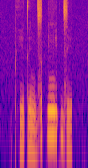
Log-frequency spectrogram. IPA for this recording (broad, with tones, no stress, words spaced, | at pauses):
pʰi˨˩t̪i˨˩n d͡zə˦t̚i˦ŋi˦ʔ d͡zi˨t̚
